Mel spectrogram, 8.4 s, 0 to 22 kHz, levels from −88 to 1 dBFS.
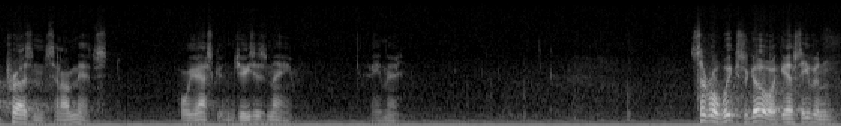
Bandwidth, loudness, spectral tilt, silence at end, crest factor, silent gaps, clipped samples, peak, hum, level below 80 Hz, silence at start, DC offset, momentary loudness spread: over 20 kHz; -30 LUFS; -6 dB/octave; 0 s; 22 dB; none; under 0.1%; -10 dBFS; none; -46 dBFS; 0 s; under 0.1%; 24 LU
